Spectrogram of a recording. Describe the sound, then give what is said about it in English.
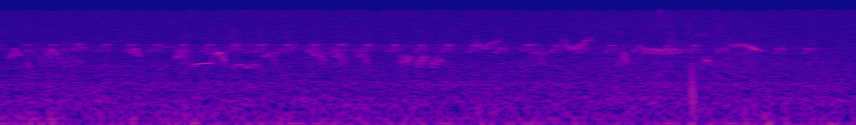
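Gila woodpecker and gilded flicker calls at sunrise at Organ Pipe National Monument, a rapid series of sharp, repeated chirps and churrs over a steady background hiss, with no one speaking. “Those are Gila woodpeckers, and that's a gilded flicker.”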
